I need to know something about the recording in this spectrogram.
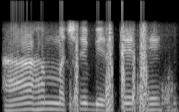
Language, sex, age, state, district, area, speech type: Hindi, male, 18-30, Uttar Pradesh, Jaunpur, rural, conversation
